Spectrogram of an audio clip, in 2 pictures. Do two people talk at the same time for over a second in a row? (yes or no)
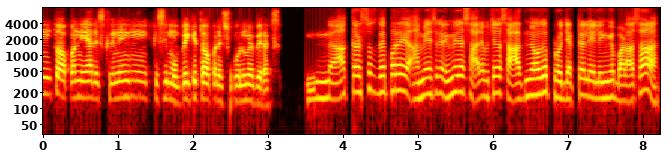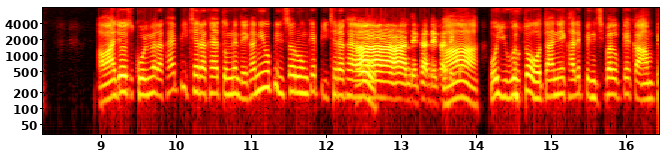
no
